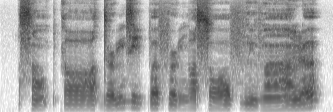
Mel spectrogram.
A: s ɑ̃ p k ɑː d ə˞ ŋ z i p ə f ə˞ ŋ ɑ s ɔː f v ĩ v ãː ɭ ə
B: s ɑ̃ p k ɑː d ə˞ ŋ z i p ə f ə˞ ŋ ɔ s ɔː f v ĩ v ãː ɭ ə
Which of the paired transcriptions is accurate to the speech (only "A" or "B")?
A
